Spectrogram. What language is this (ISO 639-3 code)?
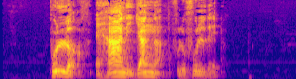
fue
